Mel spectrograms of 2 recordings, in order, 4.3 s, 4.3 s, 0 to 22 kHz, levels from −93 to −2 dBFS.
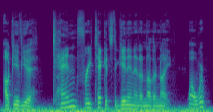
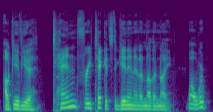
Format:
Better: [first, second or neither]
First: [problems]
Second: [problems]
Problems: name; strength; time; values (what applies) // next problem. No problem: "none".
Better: second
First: low rumble; faint; throughout; 20 dB below the speech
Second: none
